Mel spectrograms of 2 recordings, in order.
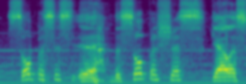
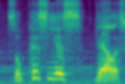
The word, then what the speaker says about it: Sulpicius Gallus: The Sulpicius Gallus crater. I'm not pronouncing it properly. Give me 1 second here. Sulpicius Gallus crater. There we go. Had to switch into Latin mode there.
